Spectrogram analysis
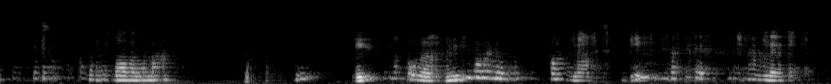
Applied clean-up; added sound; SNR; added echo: neural mask model DeepFilterNet 3.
